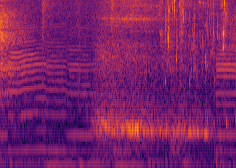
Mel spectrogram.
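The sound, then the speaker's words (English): Rosé wine is poured into a glass in a steady, gurgling stream lasting a few seconds, its ringing tone rising as the glass fills, with no voices. “He's in with Hamish now, pouring.”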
